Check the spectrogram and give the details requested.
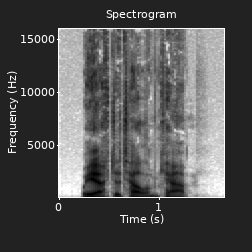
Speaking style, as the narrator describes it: said quietly

